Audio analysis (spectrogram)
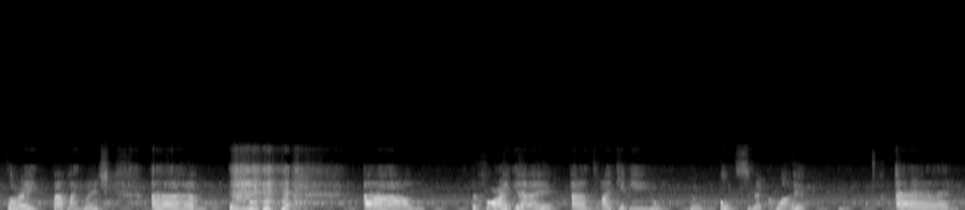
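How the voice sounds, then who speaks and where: A young woman from vlogging casually, rambling and apologetic, her nose slightly stuffy from a cold. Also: mid-range voice. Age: young adult. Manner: rambling and self-apologetic, with many fillers. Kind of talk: casual chatty vlog. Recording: dull lo-fi recording with faint hum.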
